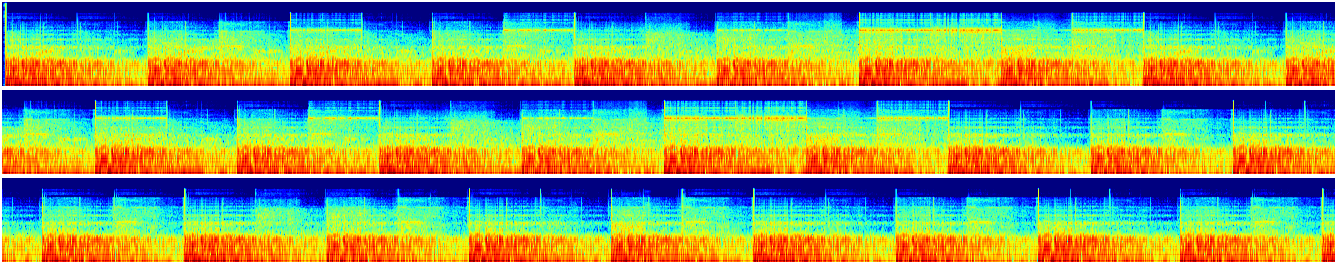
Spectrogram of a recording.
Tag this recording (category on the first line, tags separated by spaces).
Music > Multiple instruments
Noise Horror Cyberpunk Industrial Underground Soundtrack Sci-fi Games Ambient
